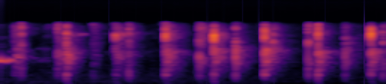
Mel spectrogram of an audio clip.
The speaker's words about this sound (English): I think it's time to clap it up.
